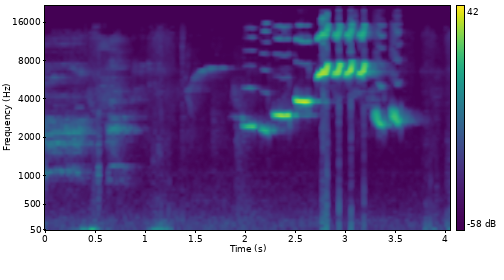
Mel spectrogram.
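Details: Sunda Robin (tledekan gunung), a natural recording used to provoke reluctant birds: soft buzzy notes and faint thumps, then a loud falling sequence of pure whistles ending in fast, very high trilled notes.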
